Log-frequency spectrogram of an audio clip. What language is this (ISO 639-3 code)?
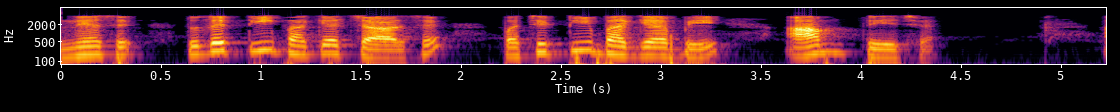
guj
